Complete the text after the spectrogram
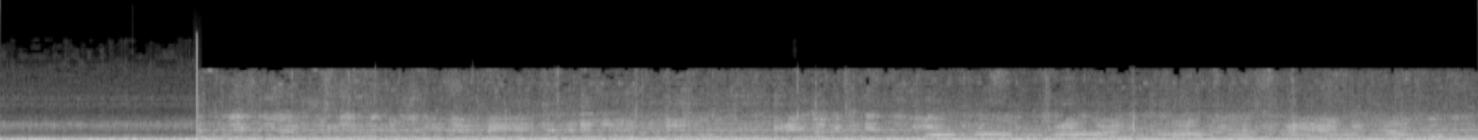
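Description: Propeller engines roar steadily close by outside.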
